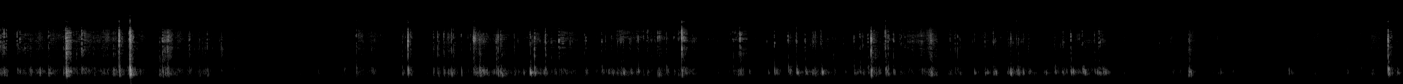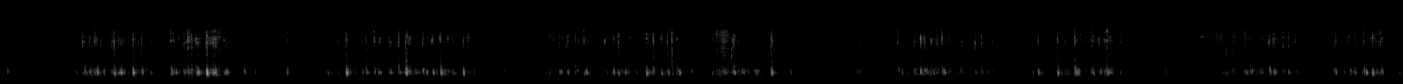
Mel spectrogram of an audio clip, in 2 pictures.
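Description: Faint typing on a computer keyboard, in runs of quick key clicks a second or two long broken by short pauses.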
